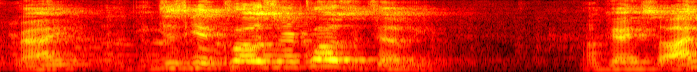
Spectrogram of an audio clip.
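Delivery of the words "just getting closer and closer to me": ordinary delivery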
